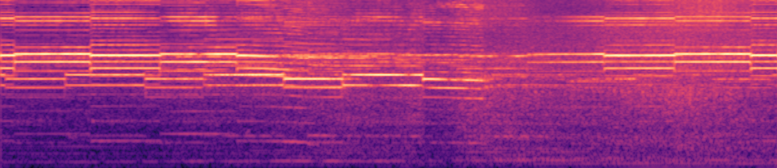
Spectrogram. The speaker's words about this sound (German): Laute Sirenen erklingen, von überall kommen Polizeiautos.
